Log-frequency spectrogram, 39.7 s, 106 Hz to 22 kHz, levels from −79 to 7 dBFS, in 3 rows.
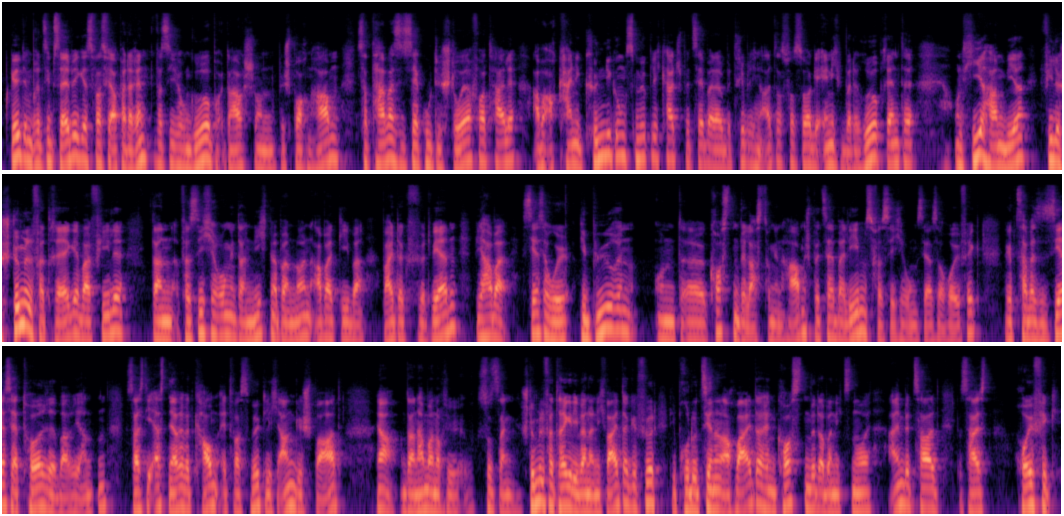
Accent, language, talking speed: German, German, 175 wpm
